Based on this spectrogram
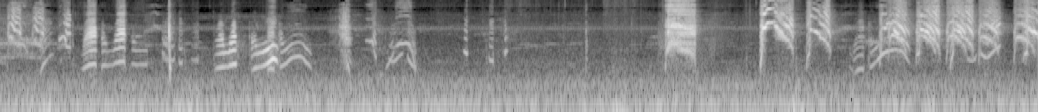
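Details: Parrot producing scattered speech-like warbles and clicks, with loud harsh squawks in the second half and dense chattering toward the end.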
